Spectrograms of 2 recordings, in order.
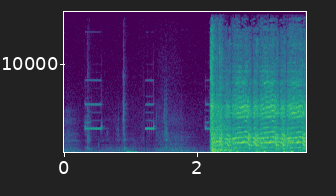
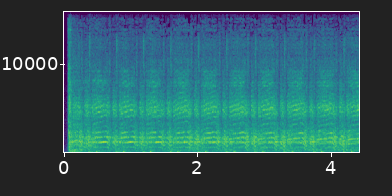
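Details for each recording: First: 1978 Bolens diesel tractor, cold start on a KeenPower supercapacitor jump starter alone: after a few beeps the starter spins briskly and evenly, about three and a half turns a second. Much faster than on the weak battery; healthy cranking. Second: 1978 Bolens diesel tractor, cold, cranked by a KeenPower supercapacitor jump starter without using the glow plugs: brisk even cranking at about three beats a second for six seconds, no firing; it needs its glow plugs.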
